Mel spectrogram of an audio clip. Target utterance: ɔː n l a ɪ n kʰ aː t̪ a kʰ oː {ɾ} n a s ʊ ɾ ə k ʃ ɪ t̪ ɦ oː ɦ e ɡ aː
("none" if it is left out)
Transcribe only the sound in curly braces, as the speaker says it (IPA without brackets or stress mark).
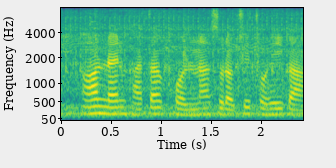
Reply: l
